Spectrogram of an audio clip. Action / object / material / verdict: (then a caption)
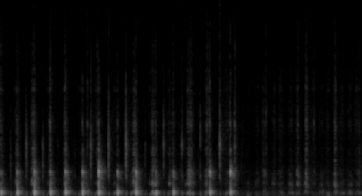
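scrape / black-coated scratch art paper scratched with a wooden stylus / coated paper / none. A pointed wooden stylus scratches near the top edge of a flat, black-coated scratch art paper sheet lying on a table, while the other hand holds the sheet flat. A quick, fairly regular series of short, dry scratching strokes is heard, with a papery midrange body and a light bright hiss. The strokes are strong for the first three and a half seconds, then continue more softly to the end.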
